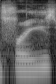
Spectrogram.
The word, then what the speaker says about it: Fries: the first place in Freeze, Virginia, spelled like fries.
